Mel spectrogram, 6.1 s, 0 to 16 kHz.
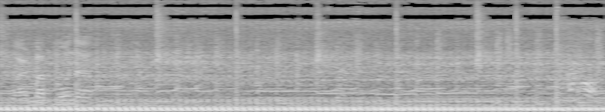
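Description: Single-cylinder engine of a Dominar 400UG motorcycle idling with a steady, even pulse, under background music with a melody.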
